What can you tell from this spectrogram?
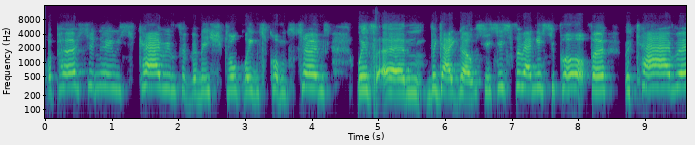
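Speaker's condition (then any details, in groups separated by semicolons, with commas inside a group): Cerebral palsy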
